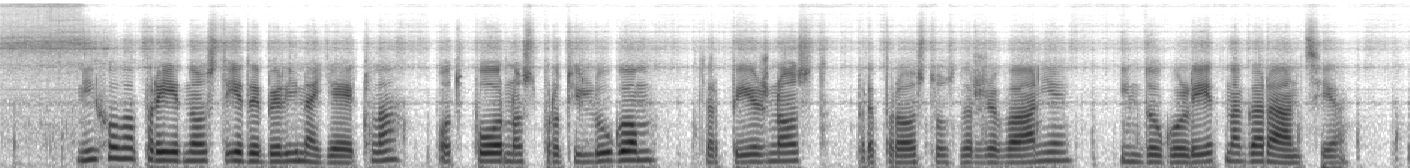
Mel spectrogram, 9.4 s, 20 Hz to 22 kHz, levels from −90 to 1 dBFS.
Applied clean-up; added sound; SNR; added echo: neural mask model RNNoise.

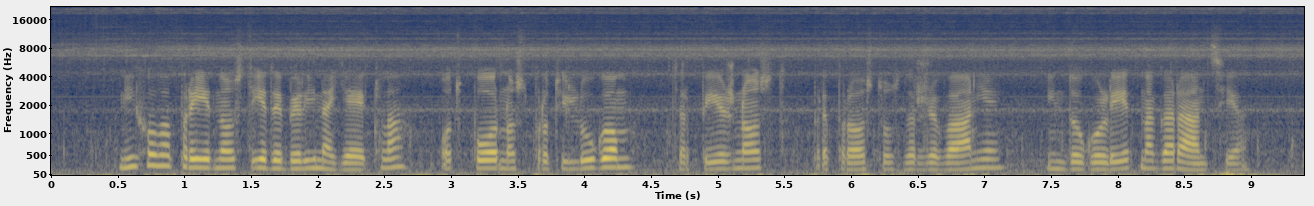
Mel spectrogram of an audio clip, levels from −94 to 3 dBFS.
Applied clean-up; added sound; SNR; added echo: none; Boiling; 13 dB; none.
